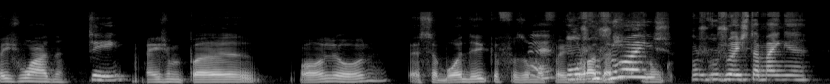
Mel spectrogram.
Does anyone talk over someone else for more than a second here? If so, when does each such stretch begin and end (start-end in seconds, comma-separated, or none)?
5.3-6.8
